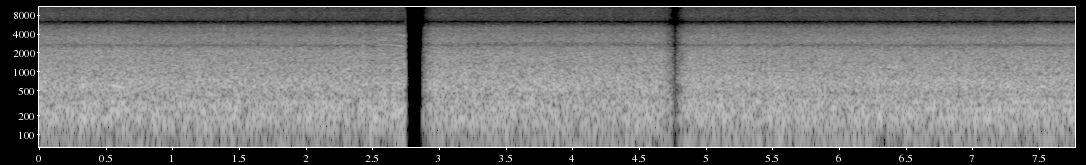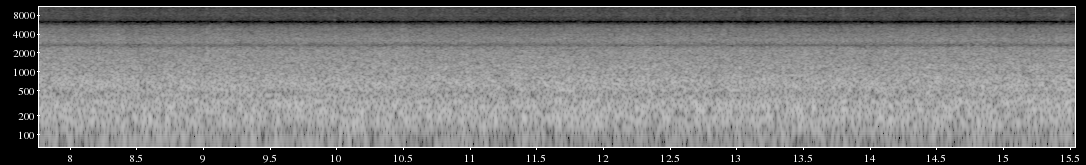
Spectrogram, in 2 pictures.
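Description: Steady rushing of river whitewater churning through a standing play wave, broken by two brief drops to silence about three and five seconds in.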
